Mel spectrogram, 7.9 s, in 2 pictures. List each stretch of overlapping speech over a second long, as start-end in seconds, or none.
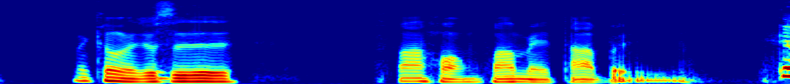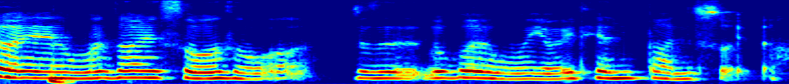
none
